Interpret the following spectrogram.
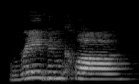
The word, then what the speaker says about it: Ravenclaw: the four Hogwart houses they're all pronounced the way they they look but I'm going to pronounce them just in case Gryffindor Ravenclaw Hufflepuff and and Slytherin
